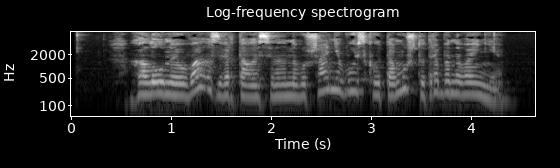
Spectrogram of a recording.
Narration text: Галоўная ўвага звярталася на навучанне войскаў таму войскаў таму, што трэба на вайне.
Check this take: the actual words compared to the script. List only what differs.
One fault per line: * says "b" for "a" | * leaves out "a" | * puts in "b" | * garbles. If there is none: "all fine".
* leaves out "войскаў таму"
